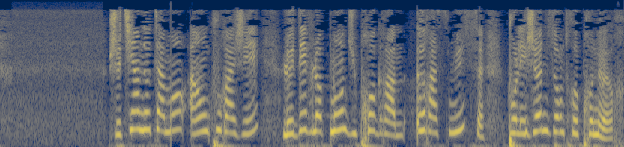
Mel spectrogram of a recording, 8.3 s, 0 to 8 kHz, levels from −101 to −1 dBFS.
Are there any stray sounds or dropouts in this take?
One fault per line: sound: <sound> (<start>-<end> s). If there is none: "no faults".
no faults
